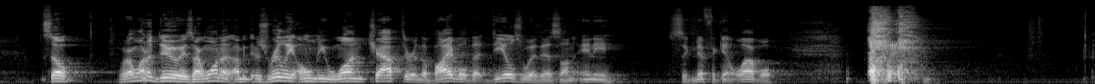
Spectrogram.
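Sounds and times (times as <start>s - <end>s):
speech: 0.4s - 7.9s
harsh raspy cough from a tickle in the throat: 8.7s - 9.6s.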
